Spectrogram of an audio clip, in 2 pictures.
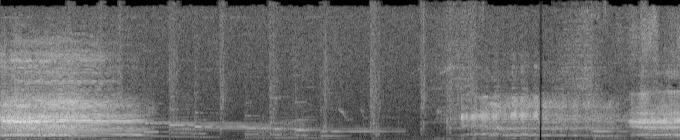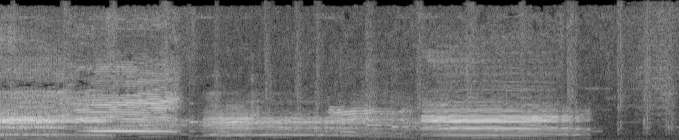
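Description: Sheep bleating about five times, in long wavering bleats, over background music.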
